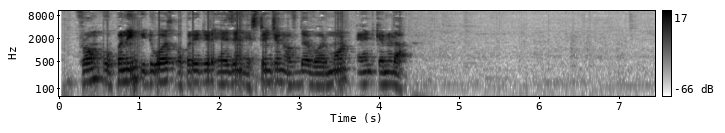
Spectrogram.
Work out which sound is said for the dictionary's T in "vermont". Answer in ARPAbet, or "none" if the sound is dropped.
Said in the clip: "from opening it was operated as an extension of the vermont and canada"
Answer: none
